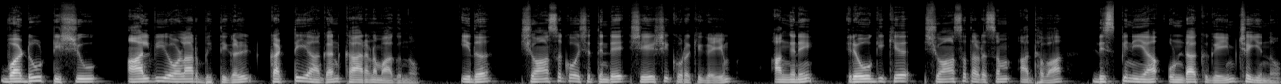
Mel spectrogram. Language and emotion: Malayalam, neutral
